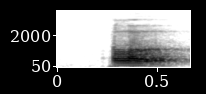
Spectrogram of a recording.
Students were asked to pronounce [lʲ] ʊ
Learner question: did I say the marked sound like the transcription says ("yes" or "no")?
no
